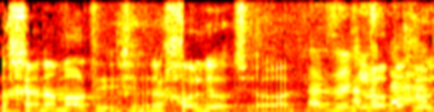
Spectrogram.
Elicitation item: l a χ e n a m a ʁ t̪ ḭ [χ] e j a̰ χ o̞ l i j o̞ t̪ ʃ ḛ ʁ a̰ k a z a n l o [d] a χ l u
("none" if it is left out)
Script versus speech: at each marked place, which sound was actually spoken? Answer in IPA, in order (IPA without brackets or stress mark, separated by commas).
ʃ, b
